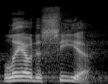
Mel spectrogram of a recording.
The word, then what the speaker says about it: Laodicea: Is this when we talk about that, we realize that we are in the church of Laodicea. See, I didn't say that right last week, I said it right this time.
